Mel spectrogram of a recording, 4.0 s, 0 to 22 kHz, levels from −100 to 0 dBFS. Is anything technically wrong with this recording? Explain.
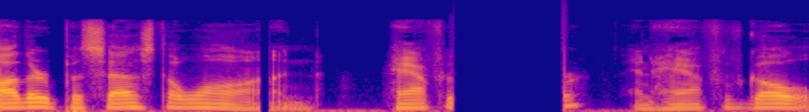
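Yes, there are two separate dropouts in this speech clip.

At 1.30 to 1.35 s there is a gap at a join of encoded pieces, a silence of about 50 ms. It fits segments of roughly 4 s that were encoded separately and joined untrimmed, so one piece's padded final frame and the next piece's start-up delay both stayed in. The edges sound smeared by the codec, and the speech resumes exactly where it stopped. Its short, fixed length sets it apart from a stall.

From 2.26 to 2.82 s there is a playback stall, 560 ms of silence in mid-flow, far longer than any codec join gap. Its likely cause is that the player ran out of buffered data or its output thread was blocked, so nothing was sent to the output until it recovered. Its length distinguishes it from the brief codec gap earlier.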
